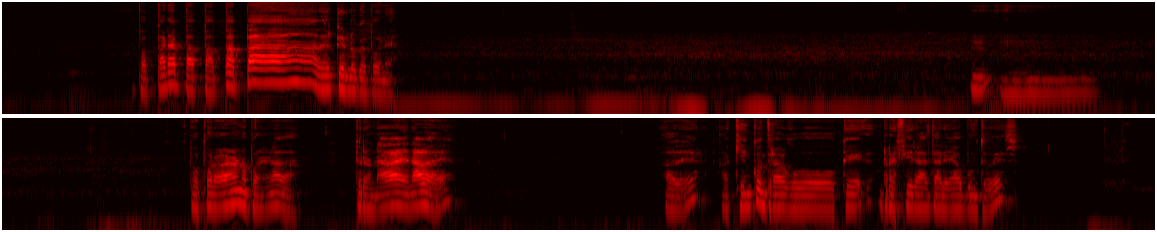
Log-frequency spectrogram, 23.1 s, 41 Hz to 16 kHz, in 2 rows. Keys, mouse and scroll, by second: 13.6-16.3 scroll down 1, 16.3-17.3 scroll down 1, 17.3-20.9 scroll down 1, 20.9-23.0 scroll down 1.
